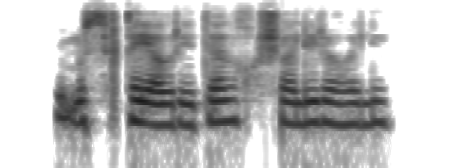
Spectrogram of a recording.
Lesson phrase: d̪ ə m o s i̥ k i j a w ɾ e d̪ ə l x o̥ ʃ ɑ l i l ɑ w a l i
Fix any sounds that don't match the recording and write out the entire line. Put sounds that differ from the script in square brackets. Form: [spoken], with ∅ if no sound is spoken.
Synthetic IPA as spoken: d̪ ə m [u] s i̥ [q] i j a w ɾ e d̪ ə l x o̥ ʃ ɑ l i [ɾ] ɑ w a l i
